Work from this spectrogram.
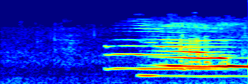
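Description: A cat gives a single drawn-out meow that rises in strength and holds its tone, clear and close against a quiet background.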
